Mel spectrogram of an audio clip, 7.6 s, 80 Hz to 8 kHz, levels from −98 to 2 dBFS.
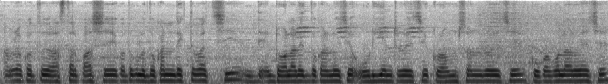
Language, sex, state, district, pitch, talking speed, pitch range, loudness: Bengali, male, West Bengal, Malda, 155 Hz, 150 wpm, 150-160 Hz, -13 LUFS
